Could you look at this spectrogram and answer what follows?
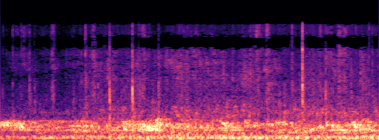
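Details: Bulgarian Abasi pigeon cooing in a small room, steady low murmuring coos running throughout, with occasional sharp clicks and a constant low hum.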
